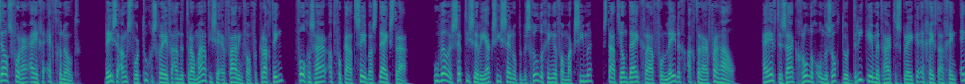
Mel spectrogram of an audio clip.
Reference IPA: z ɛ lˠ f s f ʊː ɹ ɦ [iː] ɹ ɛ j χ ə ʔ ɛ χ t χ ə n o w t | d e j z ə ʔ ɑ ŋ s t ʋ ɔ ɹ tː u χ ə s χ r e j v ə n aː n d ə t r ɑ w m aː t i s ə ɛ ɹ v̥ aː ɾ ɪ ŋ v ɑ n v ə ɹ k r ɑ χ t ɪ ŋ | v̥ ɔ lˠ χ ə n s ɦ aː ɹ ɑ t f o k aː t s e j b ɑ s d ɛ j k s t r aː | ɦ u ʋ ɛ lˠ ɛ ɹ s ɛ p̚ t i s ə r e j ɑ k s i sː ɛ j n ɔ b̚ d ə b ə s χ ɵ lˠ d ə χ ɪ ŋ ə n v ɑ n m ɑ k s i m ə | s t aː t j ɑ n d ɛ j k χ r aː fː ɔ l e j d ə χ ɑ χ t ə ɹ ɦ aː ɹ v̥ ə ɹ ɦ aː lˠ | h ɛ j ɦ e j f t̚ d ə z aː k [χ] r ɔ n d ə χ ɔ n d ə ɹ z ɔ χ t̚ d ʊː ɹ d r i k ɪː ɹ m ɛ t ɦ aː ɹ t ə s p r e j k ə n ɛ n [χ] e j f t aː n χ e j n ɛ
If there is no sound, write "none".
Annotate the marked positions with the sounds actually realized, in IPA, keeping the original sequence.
aː, χ, χ

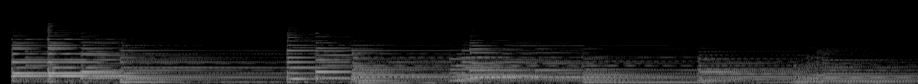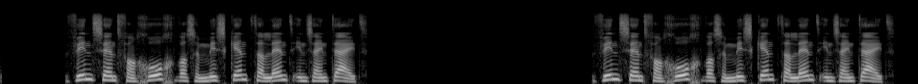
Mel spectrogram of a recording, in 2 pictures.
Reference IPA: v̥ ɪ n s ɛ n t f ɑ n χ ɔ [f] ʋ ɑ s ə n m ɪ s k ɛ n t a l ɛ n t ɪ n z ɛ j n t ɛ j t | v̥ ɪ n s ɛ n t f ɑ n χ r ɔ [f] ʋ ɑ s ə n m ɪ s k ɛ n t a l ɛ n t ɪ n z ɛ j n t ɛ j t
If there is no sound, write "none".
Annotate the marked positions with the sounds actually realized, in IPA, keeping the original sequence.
χ, χ

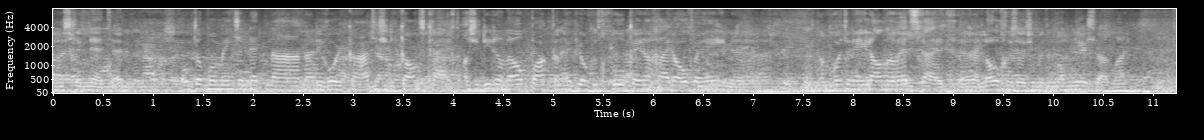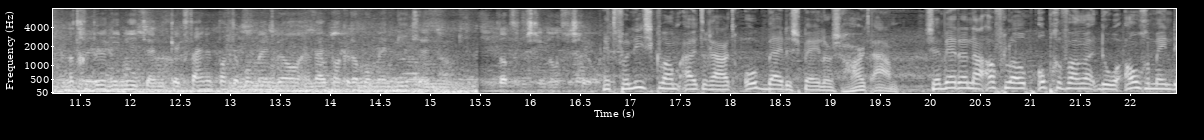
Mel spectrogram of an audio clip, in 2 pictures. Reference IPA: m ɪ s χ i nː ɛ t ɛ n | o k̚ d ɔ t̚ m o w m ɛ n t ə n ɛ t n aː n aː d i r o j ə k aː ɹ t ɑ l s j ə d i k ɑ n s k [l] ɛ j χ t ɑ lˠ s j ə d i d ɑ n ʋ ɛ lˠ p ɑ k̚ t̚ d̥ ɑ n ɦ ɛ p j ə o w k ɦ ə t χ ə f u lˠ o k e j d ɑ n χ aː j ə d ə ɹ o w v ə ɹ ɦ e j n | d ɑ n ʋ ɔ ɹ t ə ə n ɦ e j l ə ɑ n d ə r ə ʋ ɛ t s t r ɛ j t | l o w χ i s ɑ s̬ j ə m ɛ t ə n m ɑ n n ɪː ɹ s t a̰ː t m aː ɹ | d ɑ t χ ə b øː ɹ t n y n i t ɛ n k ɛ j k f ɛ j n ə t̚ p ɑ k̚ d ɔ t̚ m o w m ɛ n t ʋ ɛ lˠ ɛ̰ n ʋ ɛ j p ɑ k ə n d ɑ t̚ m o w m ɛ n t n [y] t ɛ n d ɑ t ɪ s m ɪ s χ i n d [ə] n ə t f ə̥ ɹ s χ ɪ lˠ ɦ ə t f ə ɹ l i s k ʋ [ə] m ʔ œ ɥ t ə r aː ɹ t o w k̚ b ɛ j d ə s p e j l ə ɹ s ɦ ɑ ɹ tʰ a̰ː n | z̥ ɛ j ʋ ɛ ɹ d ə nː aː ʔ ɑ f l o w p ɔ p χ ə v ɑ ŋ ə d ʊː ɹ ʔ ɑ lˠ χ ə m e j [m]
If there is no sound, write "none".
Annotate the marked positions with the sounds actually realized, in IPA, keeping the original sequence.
r, i, ɑ, ɑ, n

